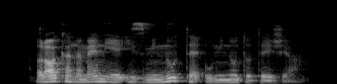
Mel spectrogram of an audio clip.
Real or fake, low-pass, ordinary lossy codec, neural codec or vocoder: real; 7.2 kHz; none; none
